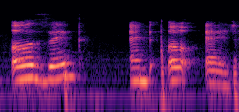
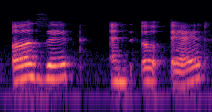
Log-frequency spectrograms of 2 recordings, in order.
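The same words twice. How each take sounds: The two takes are said the same way.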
